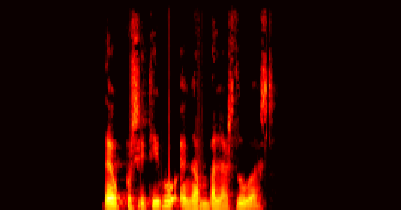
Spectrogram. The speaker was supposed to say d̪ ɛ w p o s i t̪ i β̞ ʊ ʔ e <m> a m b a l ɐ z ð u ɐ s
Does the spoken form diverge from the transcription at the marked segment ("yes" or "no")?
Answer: yes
